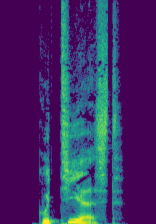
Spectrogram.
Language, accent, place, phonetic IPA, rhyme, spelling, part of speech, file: German, Germany, Berlin, [ɡuˈtiːɐ̯st], -iːɐ̯st, goutierst, verb, De-goutierst.ogg
- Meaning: second-person singular present of goutieren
